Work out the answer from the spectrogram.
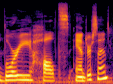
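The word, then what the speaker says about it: Laurie Halse Anderson: So I lately have been reading Shout by, I Googled her name to see how you should correctly pronounce it, Lori Holtz Anderson.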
